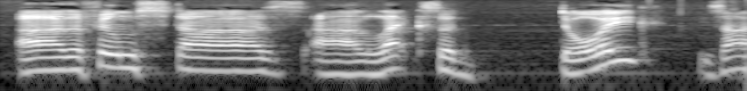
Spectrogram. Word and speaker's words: Lexa Doig: The film stars Lexa Doig. Is that how you pronounce it?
